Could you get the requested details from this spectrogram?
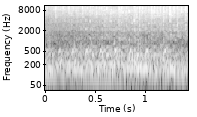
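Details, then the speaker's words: Mercedes V12 swapped into a Lamborghini replica, first start after conversion needing four ECUs: deep, smooth, even engine drone with low steady rumble, no knocks or misses, popping and shooting flames; runs cleanly. "are you hearing this now it sounds like an actual lambo [Music] it's shooting flames and popping dude this is so awesome you actually did it"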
